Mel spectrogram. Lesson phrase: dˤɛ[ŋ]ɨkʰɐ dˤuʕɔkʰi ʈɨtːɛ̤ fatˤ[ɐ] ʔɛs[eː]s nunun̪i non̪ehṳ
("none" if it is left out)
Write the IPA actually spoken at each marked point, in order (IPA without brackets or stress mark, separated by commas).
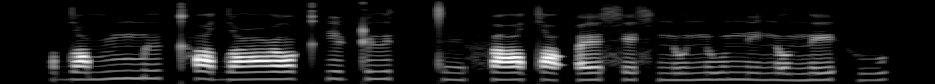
mː, ɐ, e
